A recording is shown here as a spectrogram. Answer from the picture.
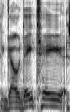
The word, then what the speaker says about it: Gaudete: We are in, am I going to pronounce this right, Gaudete Sunday. – You got it.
